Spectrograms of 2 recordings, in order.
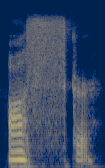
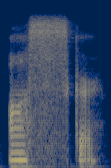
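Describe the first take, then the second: First: It is said with an English pronunciation. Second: The same.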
